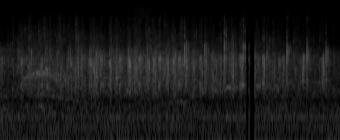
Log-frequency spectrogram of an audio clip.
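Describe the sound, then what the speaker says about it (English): An audience at a USA Powerlifting competition claps steadily for a lifter, a dense, sustained round of applause with a brief dropout near the end. "A big round of applause."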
